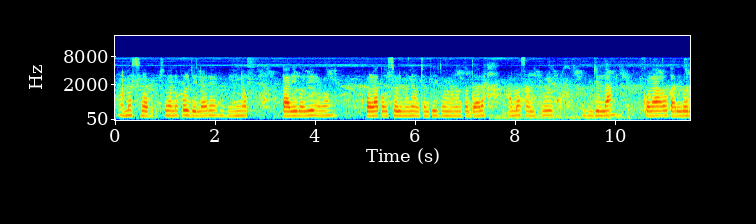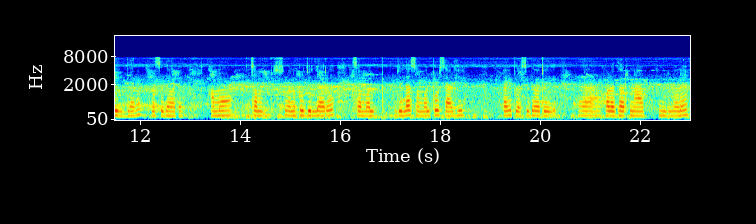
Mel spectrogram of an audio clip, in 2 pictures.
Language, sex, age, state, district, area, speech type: Odia, female, 18-30, Odisha, Subarnapur, urban, spontaneous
